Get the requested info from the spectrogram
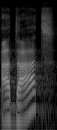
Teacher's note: Luego tenemos en védico adat, entonces otra vez tenemos la A larga a causa de la laringal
